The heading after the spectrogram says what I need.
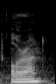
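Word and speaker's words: Auran: Oh, so Oran. It's the name of the actual language is Oran. A-U-R-A-N. Oran. That's how you say it.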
